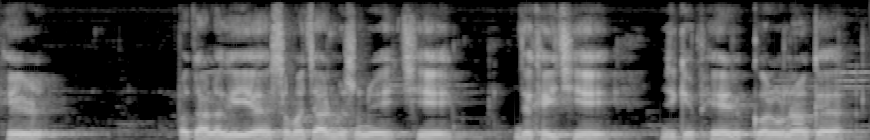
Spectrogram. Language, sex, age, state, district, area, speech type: Maithili, male, 60+, Bihar, Madhubani, urban, spontaneous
